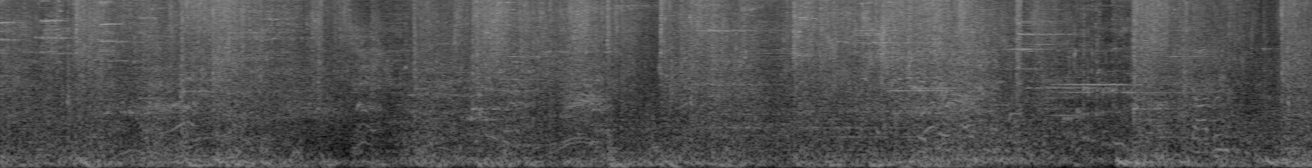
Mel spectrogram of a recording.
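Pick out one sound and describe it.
Game sound effects clash and burst in quick succession.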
